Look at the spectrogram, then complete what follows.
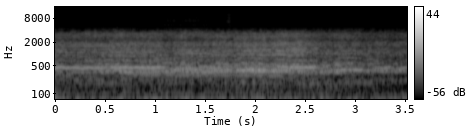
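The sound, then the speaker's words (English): A dense, continuous drone of many honeybees buzzing around brown and white beehives in an apiary on a farm at Crocodile Pools, a steady hum that rises and falls slightly in loudness without pause, with no voices present. “He is giving me a tour of the brown and white beehives dotting the apiary.”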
